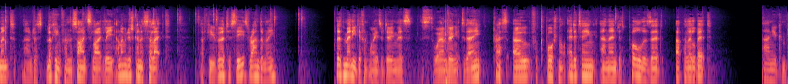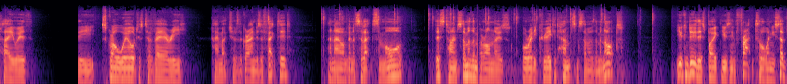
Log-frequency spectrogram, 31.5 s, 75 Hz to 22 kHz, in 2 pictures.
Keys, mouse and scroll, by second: 0.0 middle click, 0.6 scroll up 1, 0.8-1.4 scroll down 1, 1.4 right click, 2.4 shift+right click, 8.6 o, 10.8 middle click, 12.0 click, 13.3-14.0 scroll down 1, 14.0-14.5 scroll up 1, 14.5-14.9 scroll down 1, 14.9-15.5 scroll up 1, 15.5-17.9 scroll down 1, 17.9-21.1 scroll up 1, 21.9 right click, 22.2 shift+right click, 28.5 click, 30.1-31.5 scroll down 1.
